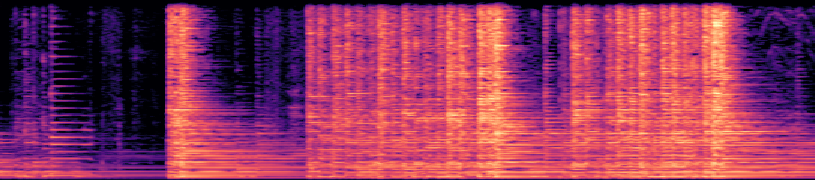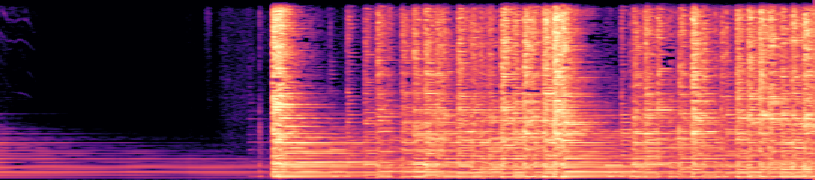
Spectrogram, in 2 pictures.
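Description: Cutaway flamenco guitar strummed: a struck chord about a second in, then a burst of rapid flamenco strumming that rings out and fades. A louder attack a little after seven seconds starts another passage of fast strumming that runs to the end.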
